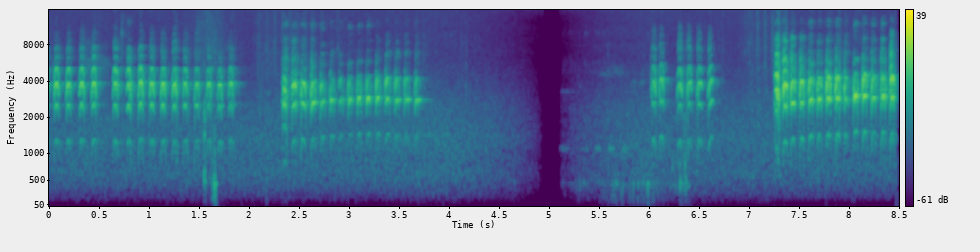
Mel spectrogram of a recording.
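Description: A Chatham parakeet gives rapid bursts of high, harsh chattering notes, about a dozen per burst, separated by short pauses.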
